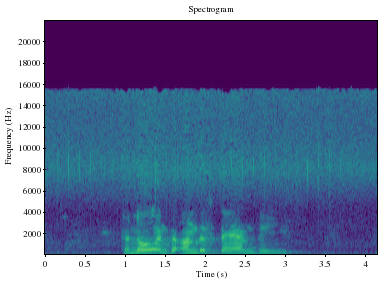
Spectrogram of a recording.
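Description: A man speaks forcefully into a microphone, heard through a loudspeaker.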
